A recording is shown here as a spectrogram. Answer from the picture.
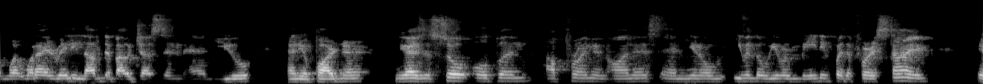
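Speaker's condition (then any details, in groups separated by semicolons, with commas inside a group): No condition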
